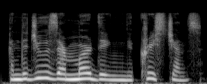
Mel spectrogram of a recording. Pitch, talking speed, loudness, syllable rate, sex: 230 Hz, 205 wpm, -14 LUFS, 5.8 syllables/s, female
